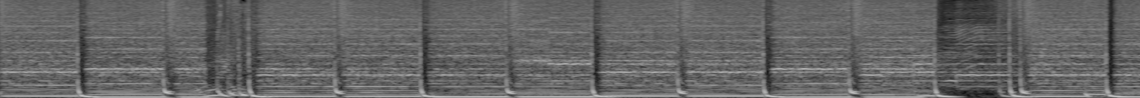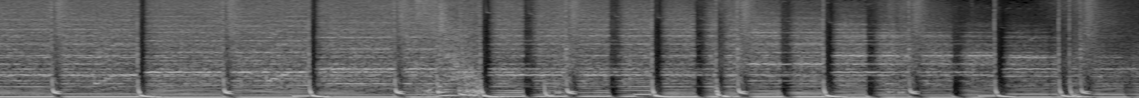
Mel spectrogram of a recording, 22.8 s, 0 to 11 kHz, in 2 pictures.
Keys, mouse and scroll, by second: 3.2 Up, 4.0 Up, 4.1 Up, 5.0 double click, 6.7 Up, 6.9 Up, 7.0 Up, 7.2 Up, 7.3 Up, 7.6 Up, 14.1 double click, 15.4 Down, 16.2 Down, 16.3 Down, 16.4 Down, 16.6 Down, 16.9 Down, 17.1 Down, 17.7 double click, 20.7 Down, 21.7 Down, 21.9 Down, 22.1 Down, 22.6 Down.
